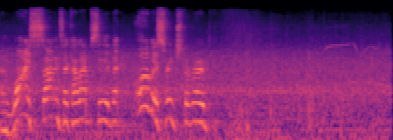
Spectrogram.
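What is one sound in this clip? A large crowd cheers in a stadium.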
